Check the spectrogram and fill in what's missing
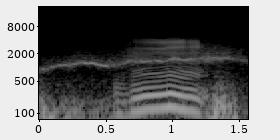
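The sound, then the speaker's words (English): A person whistles one steady, mid-pitched note for about a second and a half to imitate the breeze through a thigh gap while walking. The note wavers slightly, and a short, low voiced sound rises underneath partway through. “It's the breeze that goes between my thigh gap. It sounds like...”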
